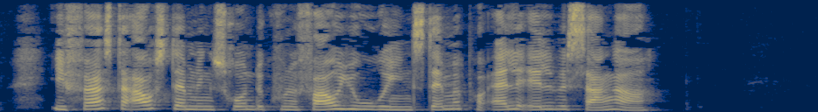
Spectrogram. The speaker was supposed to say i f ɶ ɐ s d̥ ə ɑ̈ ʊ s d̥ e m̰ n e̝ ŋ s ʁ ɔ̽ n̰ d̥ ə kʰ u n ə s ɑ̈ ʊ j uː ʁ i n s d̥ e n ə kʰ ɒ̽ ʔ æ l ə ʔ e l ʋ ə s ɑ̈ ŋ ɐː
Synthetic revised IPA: i f ɶ ɐ s d̥ ə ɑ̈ ʊ s d̥ e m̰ n e̝ ŋ s ʁ ɔ̽ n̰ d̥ ə kʰ u n ə f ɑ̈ ʊ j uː ʁ i n s d̥ e m ə pʰ ɒ̽ ʔ æ l ə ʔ e l ʋ ə s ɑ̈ ŋ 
